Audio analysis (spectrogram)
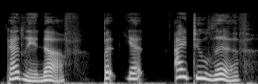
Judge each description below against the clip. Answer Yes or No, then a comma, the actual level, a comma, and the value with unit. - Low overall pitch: No, high, 230 Hz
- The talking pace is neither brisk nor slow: Yes, average, 160 wpm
